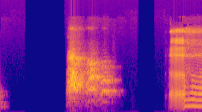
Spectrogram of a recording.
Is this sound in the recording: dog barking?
yes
